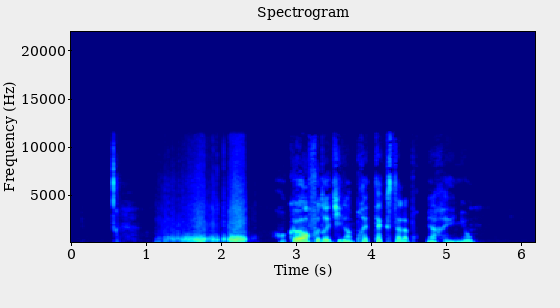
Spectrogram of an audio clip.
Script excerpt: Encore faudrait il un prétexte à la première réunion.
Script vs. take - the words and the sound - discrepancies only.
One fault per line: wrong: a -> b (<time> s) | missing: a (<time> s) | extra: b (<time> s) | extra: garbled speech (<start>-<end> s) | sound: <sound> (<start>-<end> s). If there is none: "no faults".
sound: squeak (1.1-2.5 s)
sound: dropout (4.6-4.8 s)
